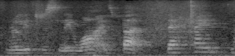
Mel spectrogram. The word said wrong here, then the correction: Hymen: is that how you pronounce it? – Hymen, yeah.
